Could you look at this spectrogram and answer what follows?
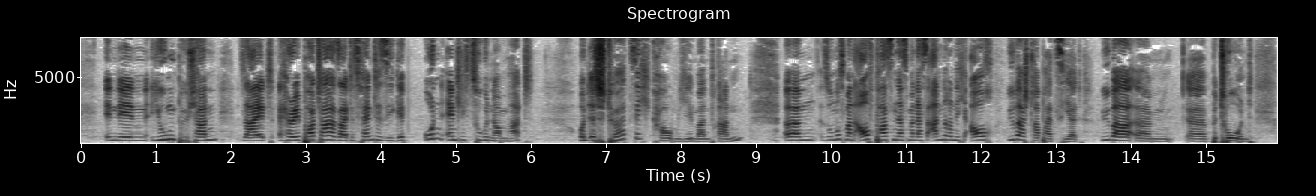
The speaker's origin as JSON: {"language": "German", "town": "Braunschweig", "region": "Lower Saxony", "country": "Germany", "said": "mehr ist in Braunschweig, wo ich herkomme, dann auch so nicht möglich, weil Eltern das gar nicht haben möchten."}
